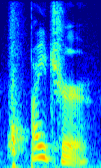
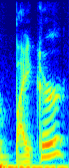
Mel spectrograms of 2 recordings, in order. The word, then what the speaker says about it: bichir: got yourself a dinosaur biter or biker or Basher it's pronounced all those way also known as a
